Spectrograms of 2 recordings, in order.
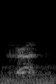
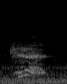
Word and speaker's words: Grad: Technically, the Yuji's name is pronounced Grad, the Ukrainian way. But most in the business pronounce it as Grad, Russian style.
